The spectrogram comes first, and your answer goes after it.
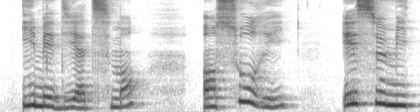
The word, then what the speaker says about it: immédiatement: » piqué piqué au vif, l'ogre se changea immédiatement, je ne prononce pas la voyelle E, immédiatement, en sourit et se mit à courir sur le plancher.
